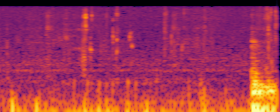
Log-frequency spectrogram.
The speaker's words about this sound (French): Je prends une gorgée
